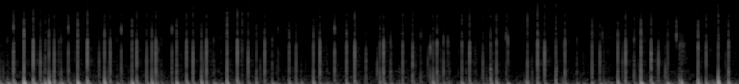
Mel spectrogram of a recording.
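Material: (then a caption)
Plant leaf. Long dark nails and fingertips tap and scratch the surfaces of several broad, thick, waxy green orchid leaves with dangling roots, held close to the mic. Dense, rapid, crisp clicks and taps sound in a steady stream, each one short and dry with a low thump and bright edges. The tapping continues unevenly throughout, with a few sharper, louder taps standing out.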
